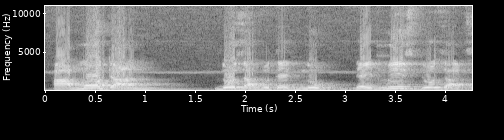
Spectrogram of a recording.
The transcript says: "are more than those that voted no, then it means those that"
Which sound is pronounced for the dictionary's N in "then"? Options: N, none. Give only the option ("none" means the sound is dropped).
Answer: none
